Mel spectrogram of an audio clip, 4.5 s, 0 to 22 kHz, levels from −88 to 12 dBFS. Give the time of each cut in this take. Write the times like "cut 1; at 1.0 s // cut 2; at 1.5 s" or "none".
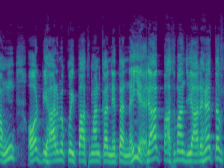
cut 1; at 2.9 s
